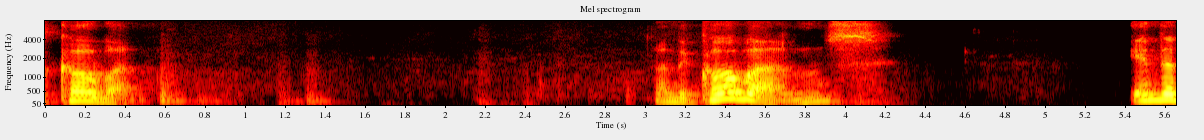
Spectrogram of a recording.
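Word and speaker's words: Cockburn: course the kerbans spelt c-o-c-k b-u-r and burn but it's an irish so its pronunciation is carbon and the kobans in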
